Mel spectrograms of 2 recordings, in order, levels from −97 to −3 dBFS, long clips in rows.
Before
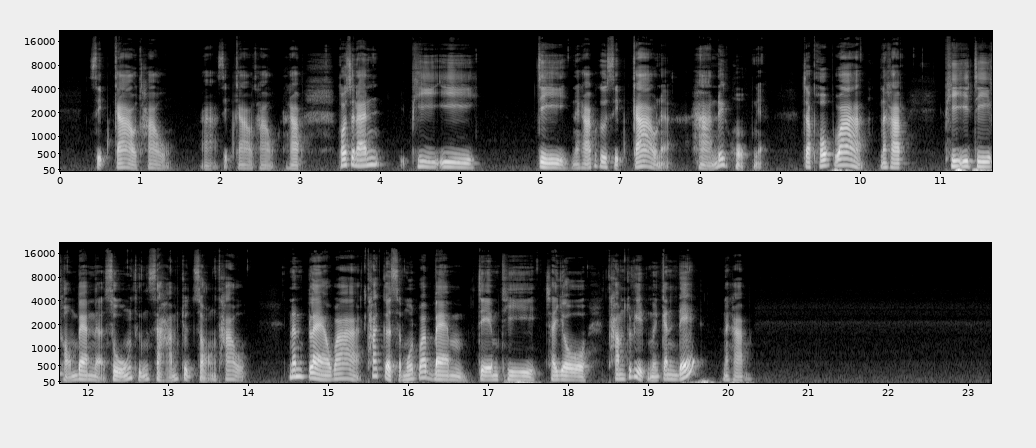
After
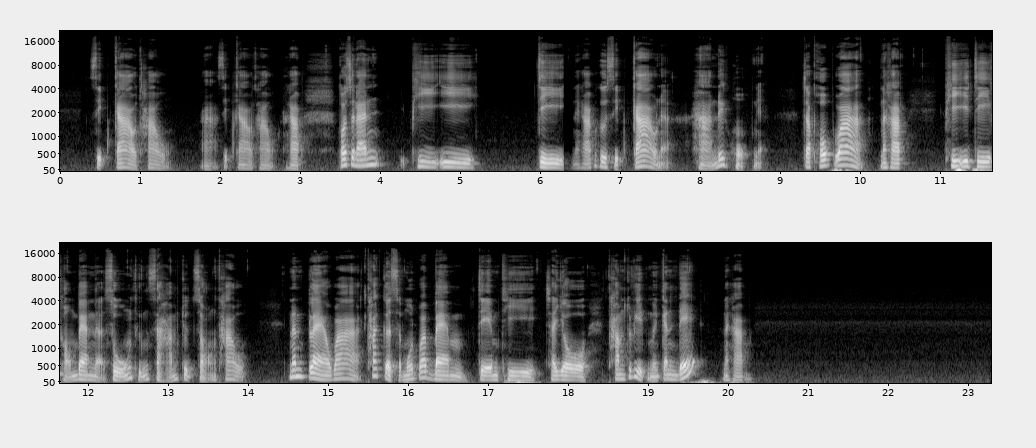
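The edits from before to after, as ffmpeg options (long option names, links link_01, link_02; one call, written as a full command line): ffmpeg -i in.wav -filter_complex "[0:a]asplit=2[link_01][link_02];[link_01]atrim=end=6.29,asetpts=PTS-STARTPTS,afade=type=out:start_time=6.286:duration=0.004:curve=hsin[link_03];[link_02]atrim=start=6.29,asetpts=PTS-STARTPTS,afade=type=in:duration=0.47[link_04];[link_03][link_04]concat=n=2:v=0:a=1" out.wav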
